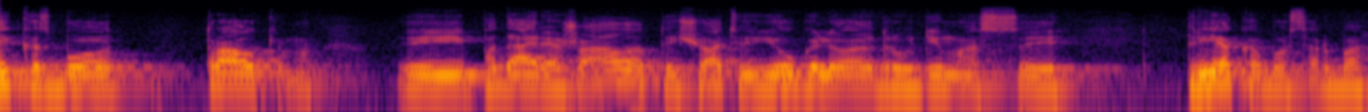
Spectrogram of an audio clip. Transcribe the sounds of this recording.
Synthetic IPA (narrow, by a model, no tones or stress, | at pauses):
ɐɪkɐsbʊʋoːt̪ɾɐʊkʲɛmɐ | pɐd̪ɑːɾʲeːʒɑːlˠɐt̪ɐɪʃʲuːɑːt̪ʲʋʲɛjʊjɛʊɡɐlʲoːjɛd̪ɾɐʊd̪ʲɪmɐs | pʲɾʲiɛkɐboːsɐrbɐ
